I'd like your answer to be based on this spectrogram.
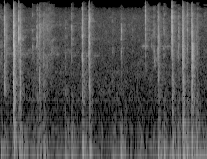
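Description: Quick bursts of keystrokes on a computer keyboard, close and fairly quiet, in uneven clusters with short pauses between them and no voices.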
